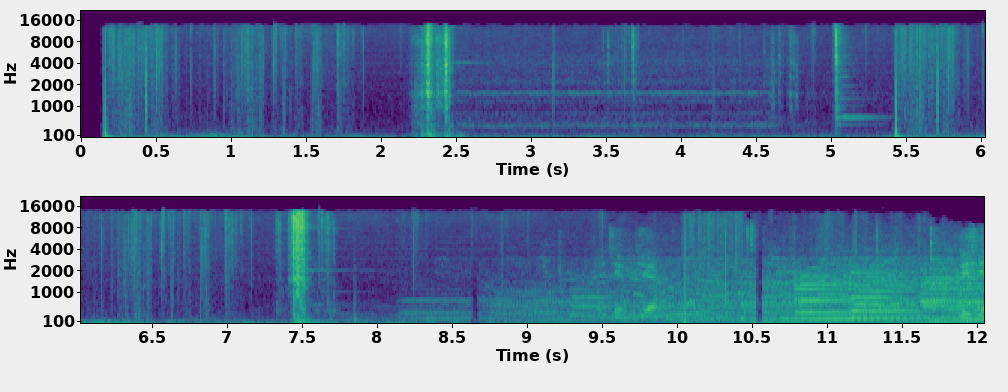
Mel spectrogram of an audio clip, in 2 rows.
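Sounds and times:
vinyl crackle ticks: 0:00.2 - 0:09.4, 0:10.0 - 0:11.8
vinyl record pop: 0:00.2 - 0:12.0.

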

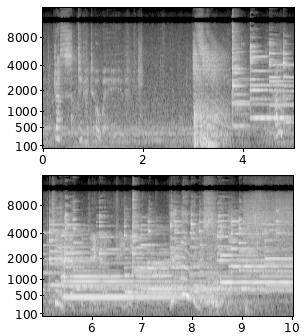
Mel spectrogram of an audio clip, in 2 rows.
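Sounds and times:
bells ringing in a jangle: 0:03.8 - 0:10.0.

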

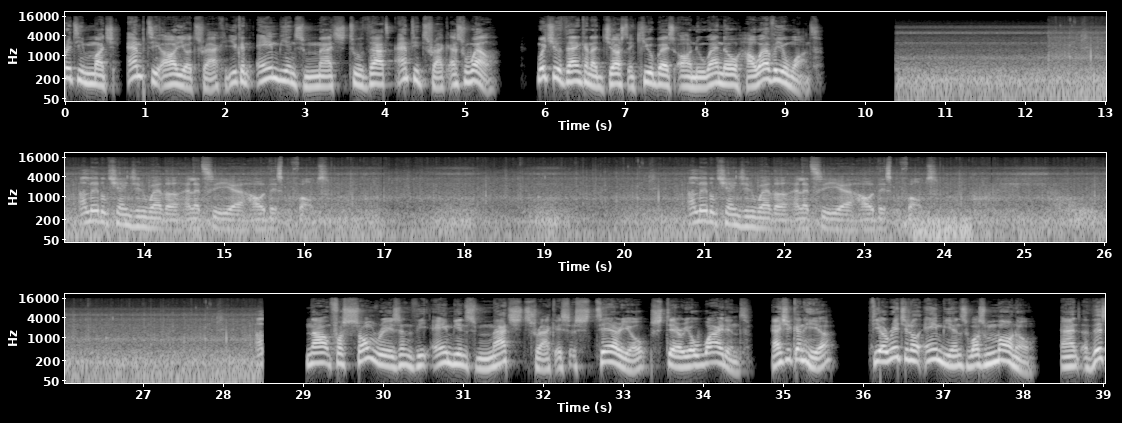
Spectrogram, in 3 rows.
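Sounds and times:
low rumble: 0:10.4 - 0:28.5
steady hiss-like ambience: 0:12.3 - 0:28.5.

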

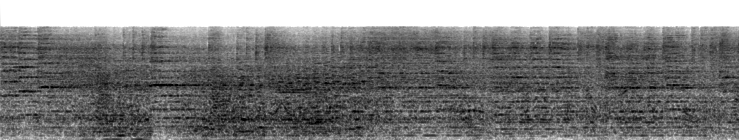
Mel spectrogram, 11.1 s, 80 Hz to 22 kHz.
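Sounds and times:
music over outdoor loudspeakers: 0:00.0 - 0:11.0.

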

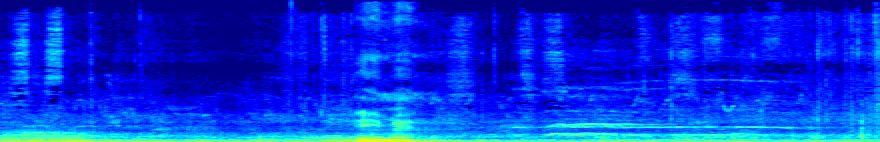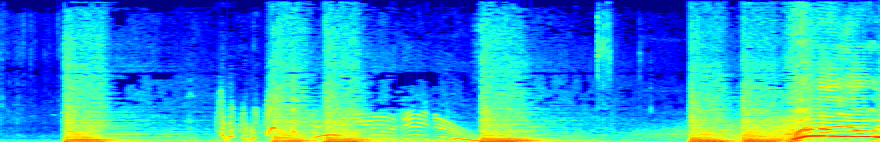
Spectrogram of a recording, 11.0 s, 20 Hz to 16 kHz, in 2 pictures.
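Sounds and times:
rooster crowing faintly: 0:03.0 - 0:05.3.

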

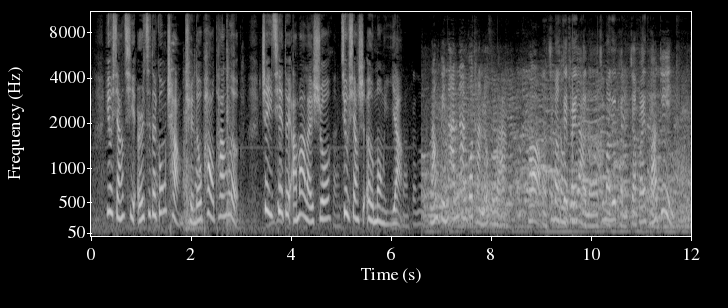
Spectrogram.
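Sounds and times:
women talking: 0:00.3 - 0:11.7.

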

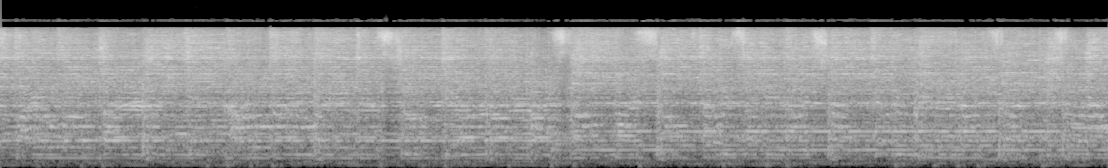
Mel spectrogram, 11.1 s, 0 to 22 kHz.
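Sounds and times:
drums: 0:00.0 - 0:11.0
electric guitar: 0:00.0 - 0:11.0
live rock band playing: 0:00.0 - 0:11.0.

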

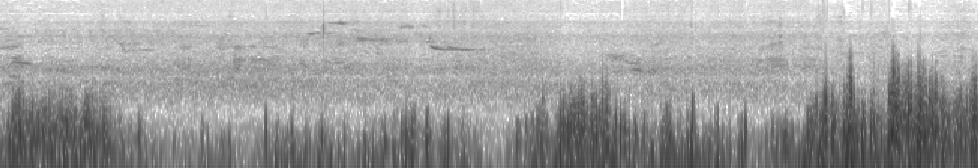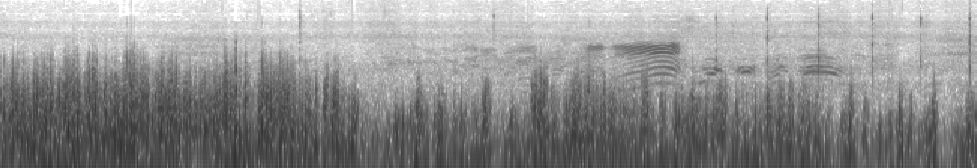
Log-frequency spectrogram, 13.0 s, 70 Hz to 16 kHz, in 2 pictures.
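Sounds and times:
wind blowing across microphone: 0:00.0 - 0:13.0.

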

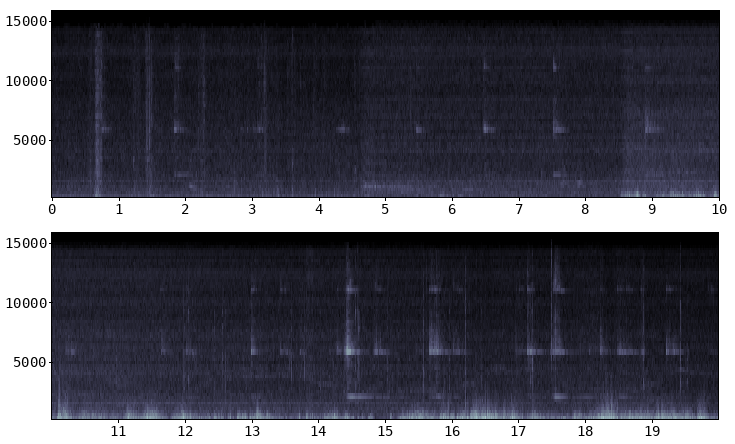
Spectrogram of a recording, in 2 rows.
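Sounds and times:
faint high tinkles: 0:01.8 - 0:02.3, 0:04.2 - 0:08.1, 0:13.0 - 0:19.6
wind buffeting microphone: 0:04.1 - 0:06.9, 0:08.4 - 0:20.0.

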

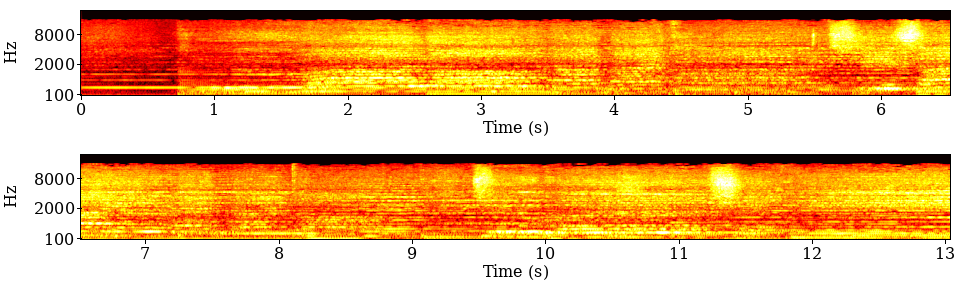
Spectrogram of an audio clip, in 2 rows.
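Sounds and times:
choir singing worship music: 0:00.0 - 0:13.0.

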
